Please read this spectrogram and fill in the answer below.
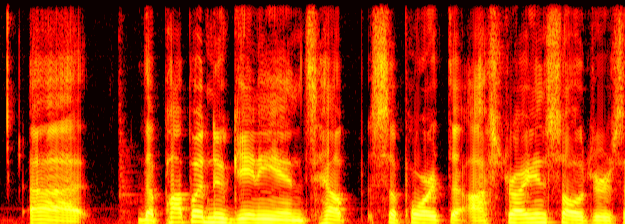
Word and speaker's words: Papua New Guinea: I think I've learned how it's pronounced. It's Papua New Guinea.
